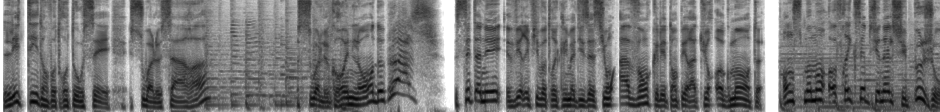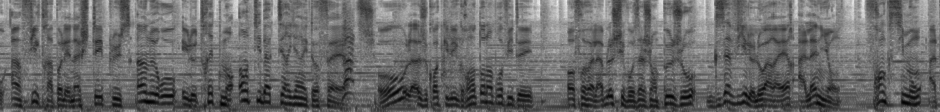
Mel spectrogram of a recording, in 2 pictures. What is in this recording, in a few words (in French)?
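spot, spots radio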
